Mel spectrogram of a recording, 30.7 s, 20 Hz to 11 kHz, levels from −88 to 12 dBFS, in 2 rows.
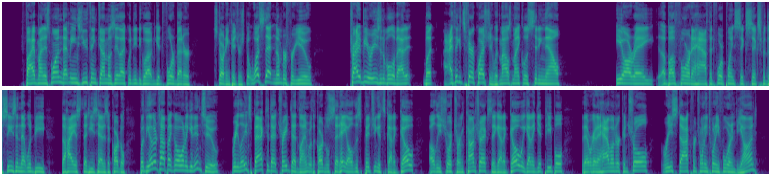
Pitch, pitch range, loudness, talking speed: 140 Hz, 130-155 Hz, -23 LUFS, 235 wpm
